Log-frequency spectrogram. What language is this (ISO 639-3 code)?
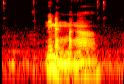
yue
